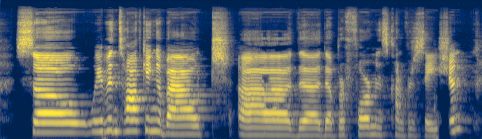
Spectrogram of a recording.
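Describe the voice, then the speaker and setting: A woman with an Indonesian accent speaks in a fairly high voice with lively intonation, recorded very cleanly against a silent background. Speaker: corporate coach. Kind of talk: interview.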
